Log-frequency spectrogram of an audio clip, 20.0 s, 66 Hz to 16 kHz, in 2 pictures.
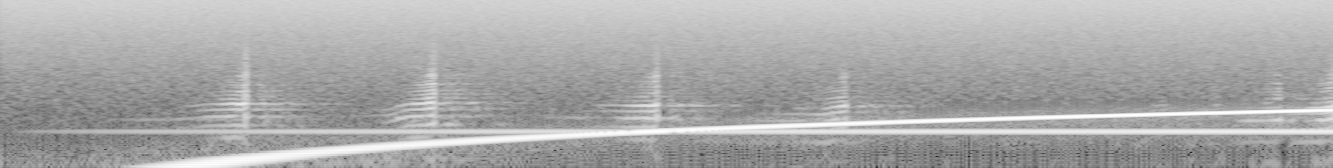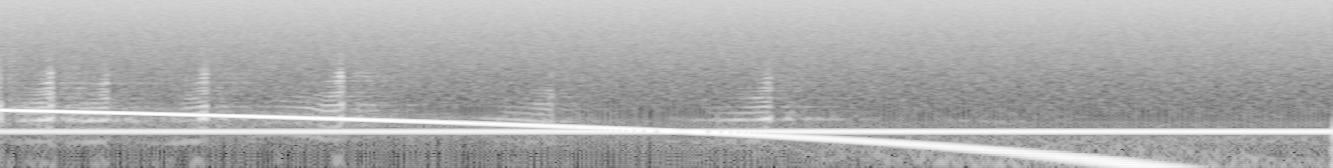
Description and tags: This sound is made with Csound. I used 5 instruments on it:
- White noise that change from L channel to R channel
- 2 sinewaves that make a glissando
- Another sinewave that does a crescendo
Crescendo, csound, Dsikin, Glissando, Panoramizacion, Whitenoise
